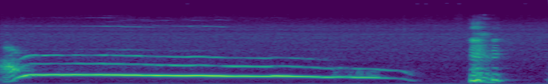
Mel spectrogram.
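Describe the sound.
A person imitates a wolf howl: one long, steady, sustained tone for about three seconds, trailing off downward, followed by a brief voiced sound after a short pause.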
